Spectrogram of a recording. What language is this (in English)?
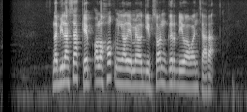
Sundanese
